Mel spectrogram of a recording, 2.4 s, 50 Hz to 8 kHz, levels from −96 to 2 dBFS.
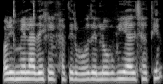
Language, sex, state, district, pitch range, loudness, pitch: Maithili, female, Bihar, Samastipur, 225-230 Hz, -16 LUFS, 230 Hz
